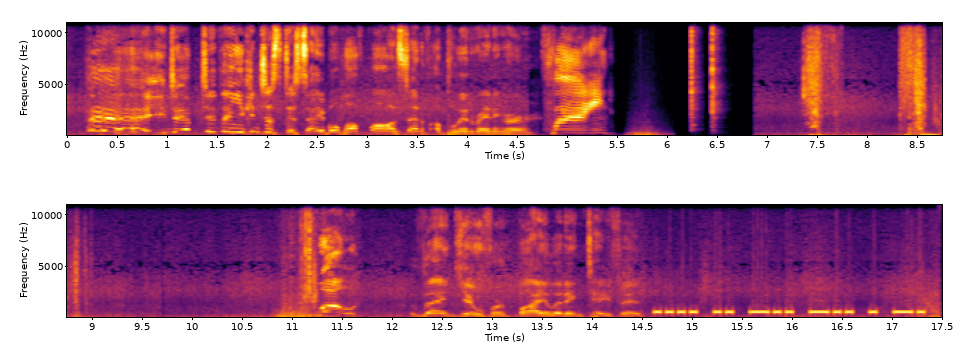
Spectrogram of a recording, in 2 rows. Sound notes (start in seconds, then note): 12.3 thick accent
